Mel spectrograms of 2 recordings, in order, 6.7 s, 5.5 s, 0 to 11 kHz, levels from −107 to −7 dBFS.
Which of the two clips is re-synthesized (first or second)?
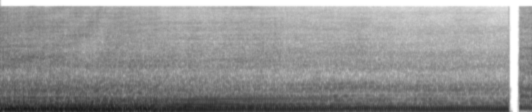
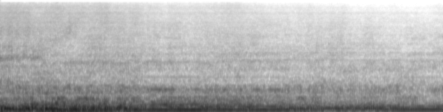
second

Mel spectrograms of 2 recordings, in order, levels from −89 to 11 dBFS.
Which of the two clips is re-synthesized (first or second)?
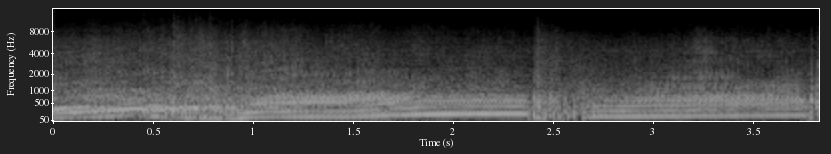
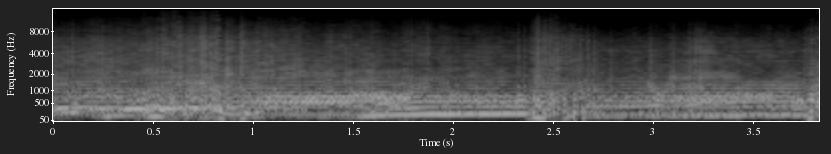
second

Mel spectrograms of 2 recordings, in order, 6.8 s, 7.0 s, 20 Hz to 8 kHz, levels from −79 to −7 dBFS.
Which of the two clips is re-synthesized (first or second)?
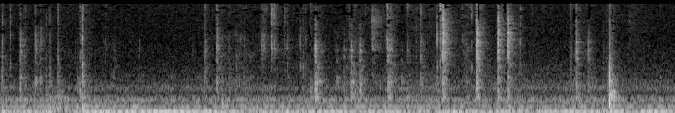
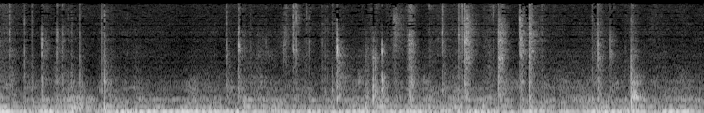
second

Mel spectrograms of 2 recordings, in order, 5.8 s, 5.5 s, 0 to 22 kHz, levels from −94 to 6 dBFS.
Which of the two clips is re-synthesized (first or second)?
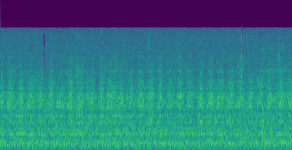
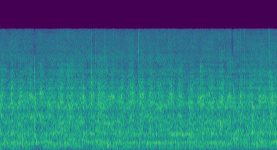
second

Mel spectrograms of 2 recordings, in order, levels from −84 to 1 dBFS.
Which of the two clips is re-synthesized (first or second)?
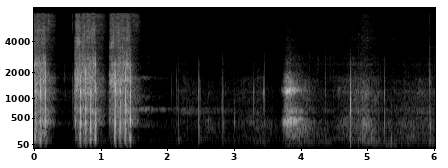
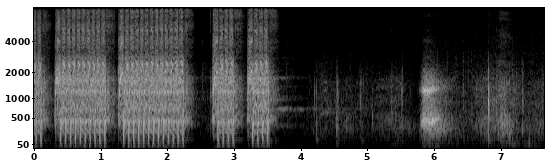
first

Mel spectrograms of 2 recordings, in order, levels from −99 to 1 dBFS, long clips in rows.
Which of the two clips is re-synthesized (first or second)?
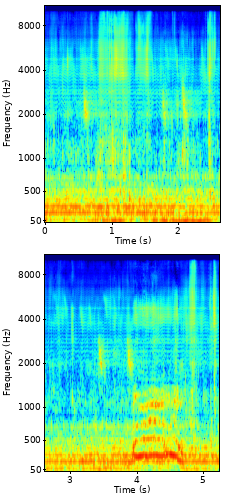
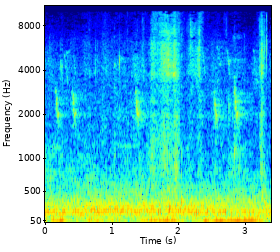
first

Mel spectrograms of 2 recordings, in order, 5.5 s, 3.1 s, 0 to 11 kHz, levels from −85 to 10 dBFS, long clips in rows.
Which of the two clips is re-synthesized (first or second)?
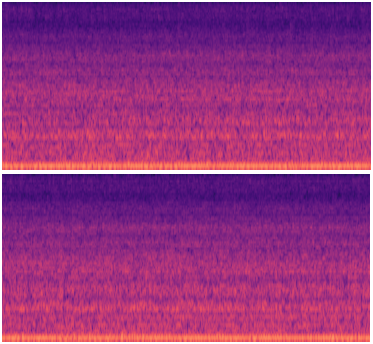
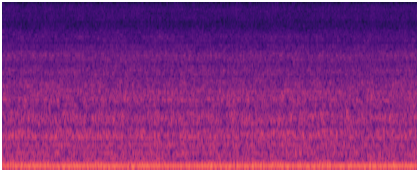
second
